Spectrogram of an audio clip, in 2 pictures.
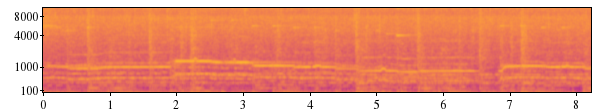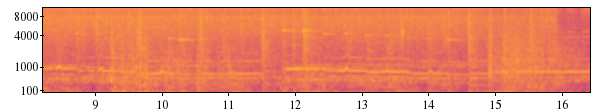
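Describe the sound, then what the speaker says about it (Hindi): Heavy rain pours steadily with gusts of wind and low rumbling, a dense, loud storm wash that continues without a break. "तूफान आया है ना"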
